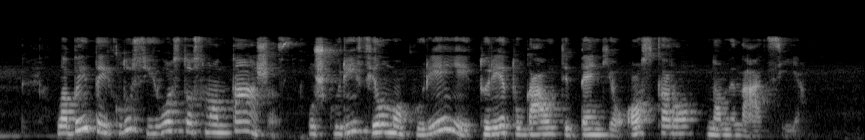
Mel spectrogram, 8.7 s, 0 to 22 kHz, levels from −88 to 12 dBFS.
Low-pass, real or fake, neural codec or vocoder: 7.2 kHz; real; none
